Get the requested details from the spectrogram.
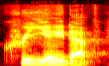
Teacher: And then the last syllable is unstressed, probably usually reduced to a schwa.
